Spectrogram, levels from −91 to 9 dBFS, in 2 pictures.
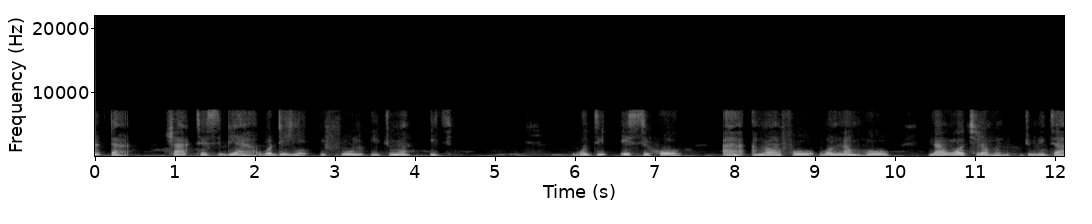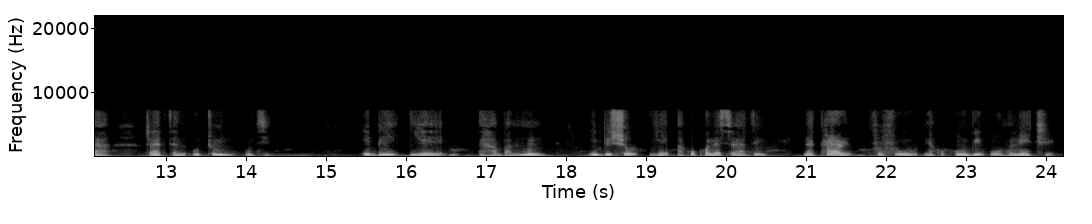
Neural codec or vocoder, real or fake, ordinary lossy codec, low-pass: codec, 16 kHz, 2 kbps, FreqCodec, smaller model; fake; MP3, 48 kbps; 7.2 kHz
